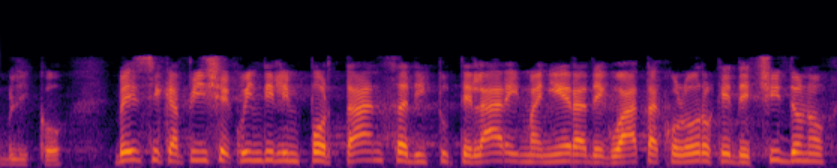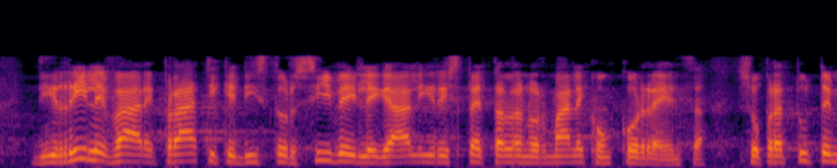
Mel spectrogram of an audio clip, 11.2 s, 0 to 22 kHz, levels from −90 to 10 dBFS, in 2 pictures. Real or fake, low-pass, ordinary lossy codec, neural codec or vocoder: fake; 5.4 kHz; none; autoencoder, 48 kHz, 128 numbers a frame, DAC-VAE, trained on Japanese speech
